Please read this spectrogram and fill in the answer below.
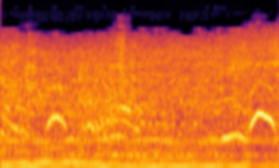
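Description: Film soundtrack: a steady low drone with short, sliding, rising-and-falling pitched sounds over it.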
